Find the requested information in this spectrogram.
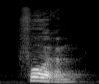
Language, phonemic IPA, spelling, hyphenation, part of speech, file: Dutch, /ˈfoː.rʏm/, forum, fo‧rum, noun, Nl-forum.ogg
- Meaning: 1. forum (ancient Roman marketplace) 2. forum (venue, medium, vehicle; general place of exchange) 3. Internet forum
